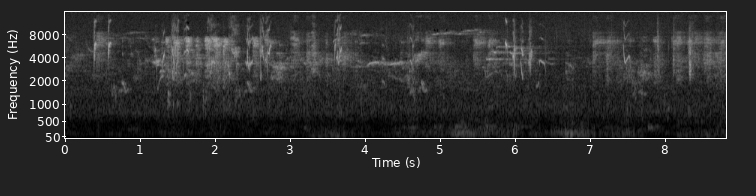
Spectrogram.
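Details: Budgerigar parakeets, apparently a courting pair, chatter in a fast, high, scratchy warble of chirps and clicks, continuous across the whole stretch with brief louder bursts.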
